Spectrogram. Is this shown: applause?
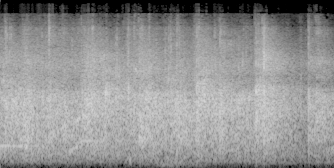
yes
